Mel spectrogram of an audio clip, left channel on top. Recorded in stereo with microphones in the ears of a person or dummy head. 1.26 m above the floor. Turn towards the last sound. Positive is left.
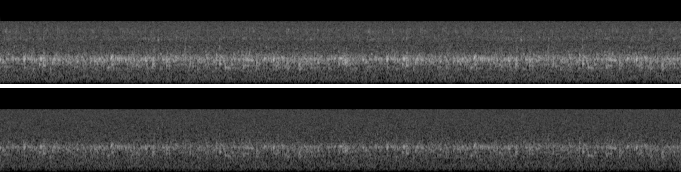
turn(degrees=85)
